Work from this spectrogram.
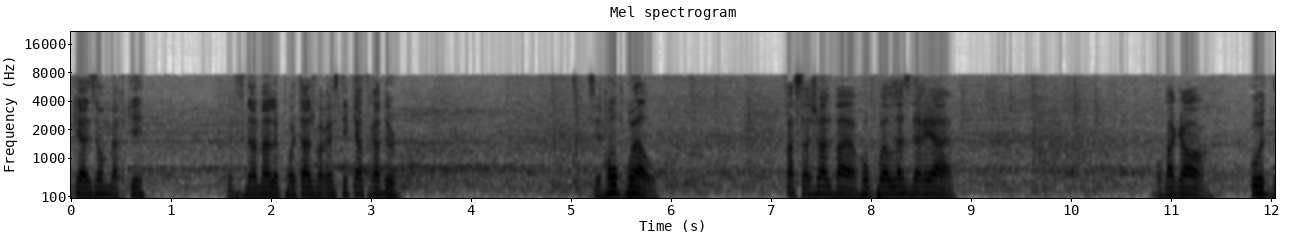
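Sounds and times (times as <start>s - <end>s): arena crowd murmur: 0.0s - 12.0s.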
